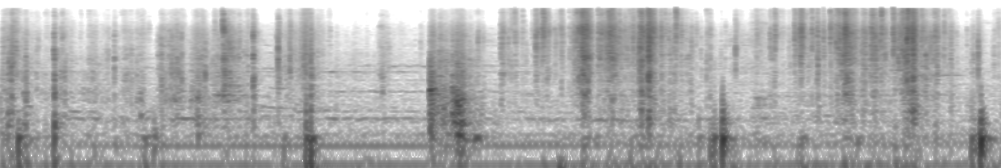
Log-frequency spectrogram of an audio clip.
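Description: Foil trading-card pack wrappers crinkling and tearing in the hands as packs are pulled from a hobby box and ripped open, an irregular run of crackly rustles.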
